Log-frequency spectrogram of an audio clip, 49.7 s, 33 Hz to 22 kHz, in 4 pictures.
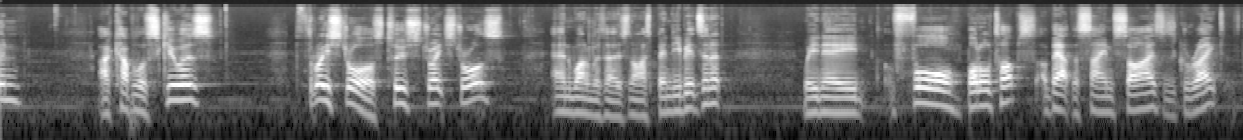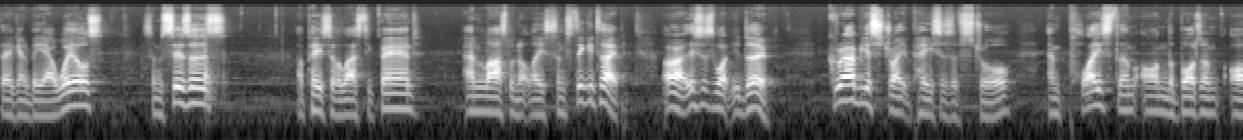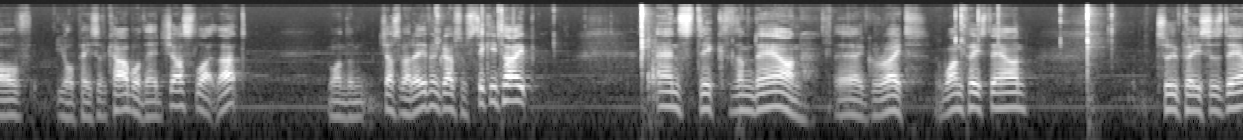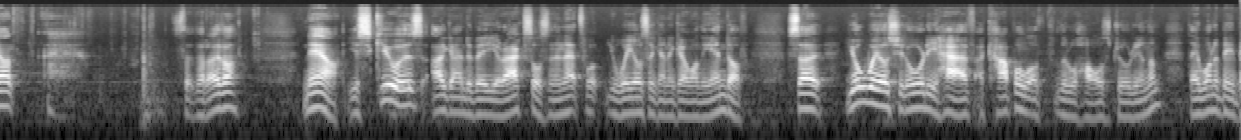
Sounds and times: Speech: 0.0 - 0.2, 1.0 - 2.2, 3.0 - 7.2, 8.1 - 14.7, 15.4 - 20.2, 20.8 - 27.3, 28.2 - 30.2, 31.4 - 35.2, 36.4 - 37.5, 39.1 - 39.7, 40.4 - 49.7.

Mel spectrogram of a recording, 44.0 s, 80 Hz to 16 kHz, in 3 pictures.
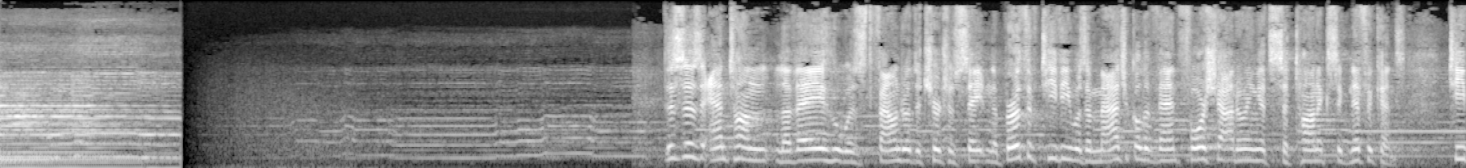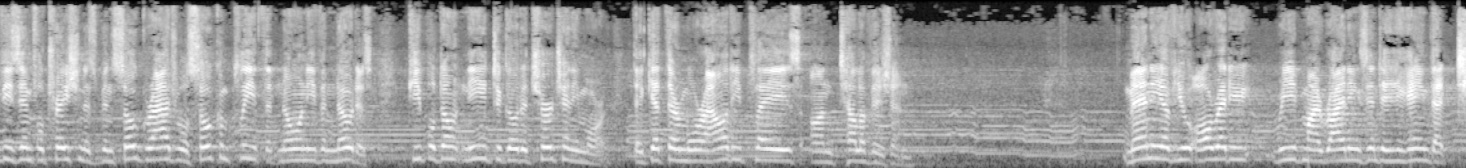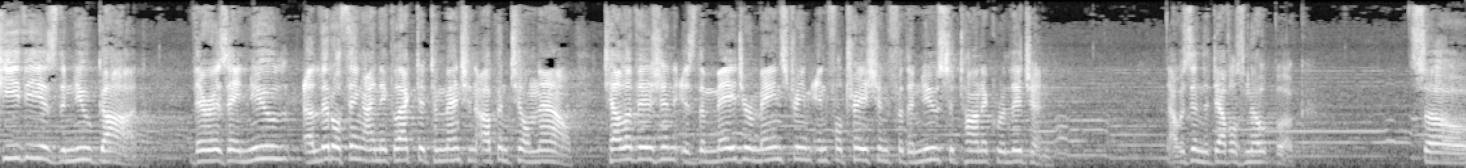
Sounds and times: Music: 0.0 - 43.9
Speech: 6.7 - 23.8, 25.9 - 39.9, 41.0 - 42.4, 43.4 - 43.9.

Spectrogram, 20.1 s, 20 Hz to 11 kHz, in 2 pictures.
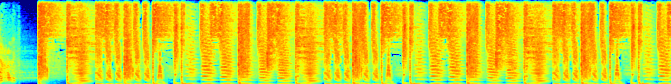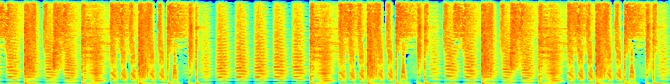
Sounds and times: Dubstep: 0.6 - 20.1.

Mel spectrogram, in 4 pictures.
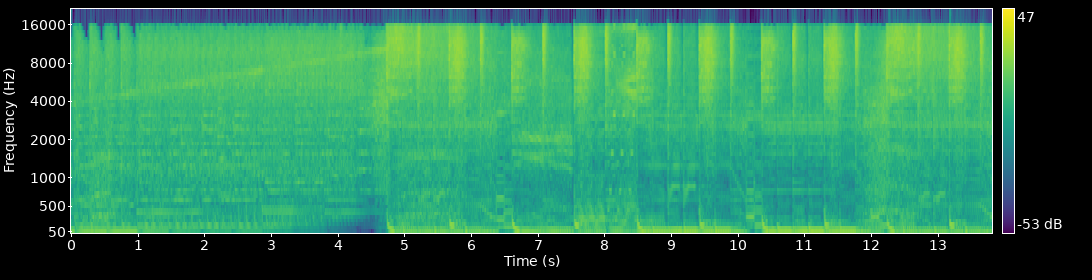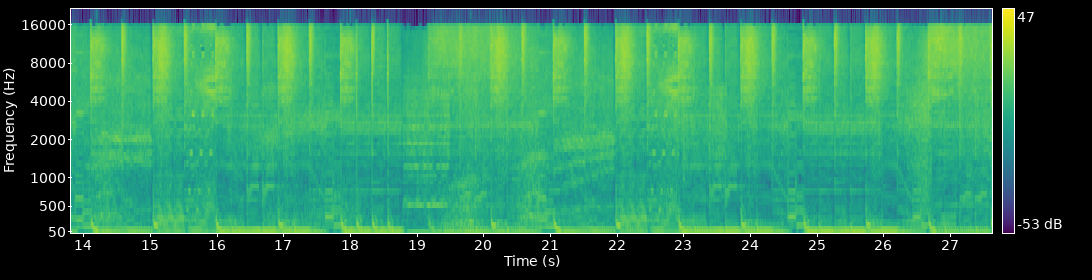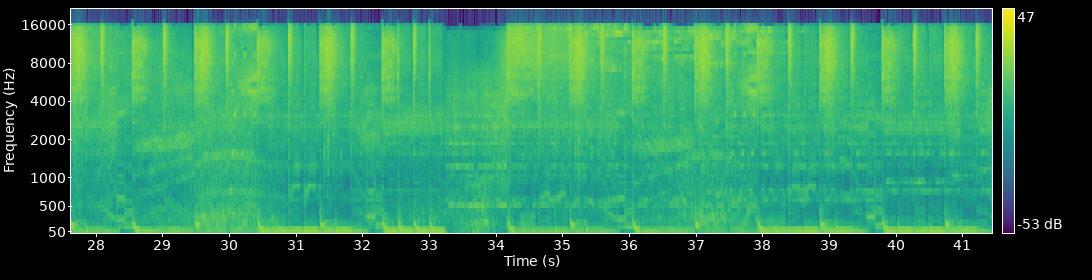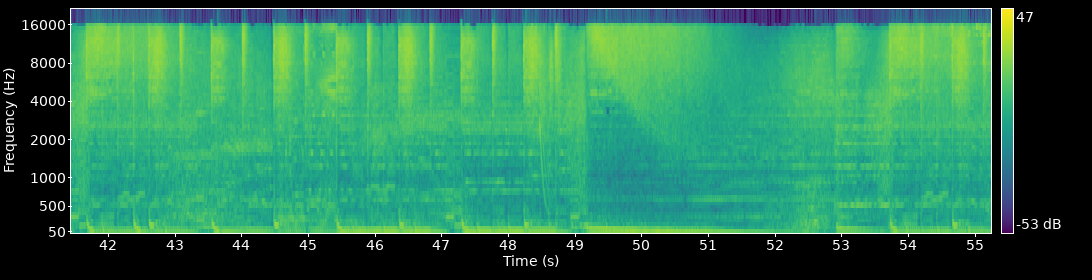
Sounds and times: Music: 0.0 - 55.2.

